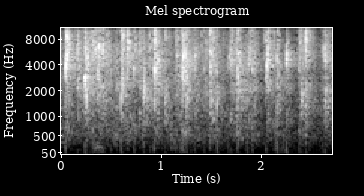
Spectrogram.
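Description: A crowd claps together in steady, dense applause, many overlapping hand claps forming a continuous crackling wash that holds fairly even in loudness for a few seconds, with no voices over it.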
